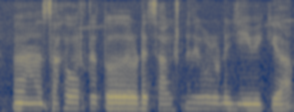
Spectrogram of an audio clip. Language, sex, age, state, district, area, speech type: Malayalam, female, 45-60, Kerala, Pathanamthitta, rural, spontaneous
